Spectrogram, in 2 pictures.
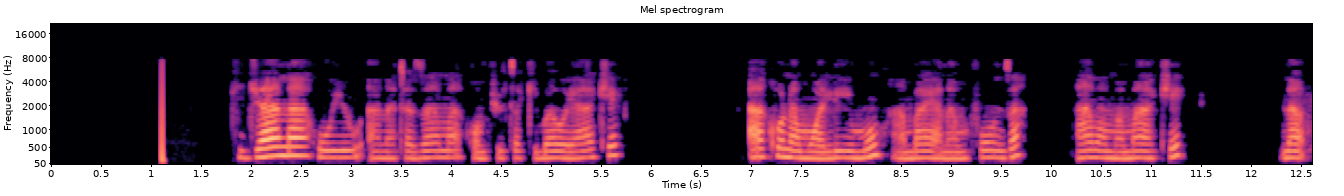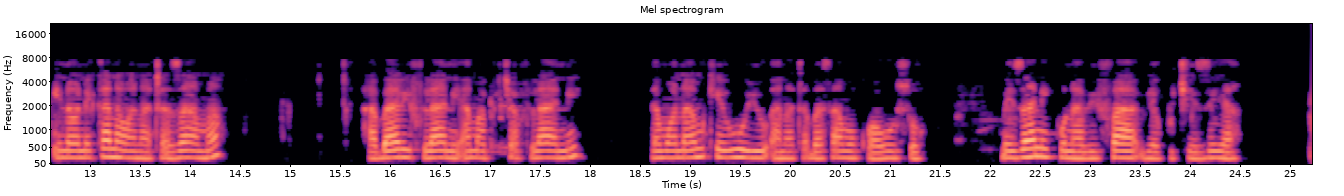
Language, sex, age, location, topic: Swahili, female, 25-35, Nairobi, education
